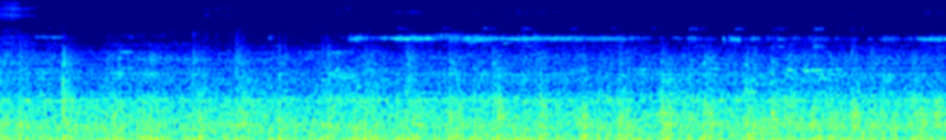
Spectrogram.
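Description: Coaches of the Mumbai CSMT–Howrah Mail, an Indian Railways passenger train, rolling along the rails with a steady rumble. A thin, high wheel squeal comes in about two and a half seconds in and holds for most of the rest.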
